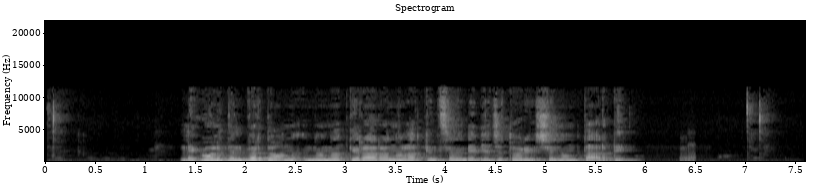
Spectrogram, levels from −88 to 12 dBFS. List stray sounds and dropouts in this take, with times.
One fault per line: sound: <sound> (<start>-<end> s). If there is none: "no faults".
sound: laugh (6.4-6.5 s)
